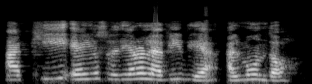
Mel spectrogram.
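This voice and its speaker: A woman voicing a Shabbat message in translation, halting at times and restarting. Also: a little high, bright, forceful tone. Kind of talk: translated sermon voice-over. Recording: dull lo-fi audio.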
